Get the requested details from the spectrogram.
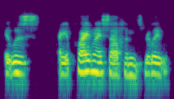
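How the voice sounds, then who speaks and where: A low, husky woman in her fifties chats over a video call, restarting her sentences as she tells her stories. Her voice sits in a dry, close sound with almost no room around it. She talks with lively, tumbling energy. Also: a little fast, no room sound. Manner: rambling, self-interrupting, animated anecdotes. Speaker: actress, interview guest. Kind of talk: casual storytelling interview.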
